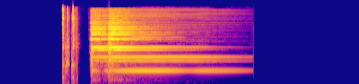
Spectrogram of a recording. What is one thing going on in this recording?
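A small bell chimes and rings out.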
